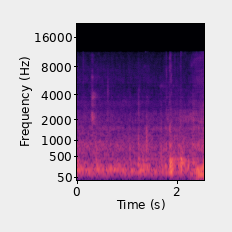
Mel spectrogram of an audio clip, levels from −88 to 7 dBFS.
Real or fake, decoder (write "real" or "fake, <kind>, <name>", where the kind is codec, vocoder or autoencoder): fake, vocoder, Vocos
